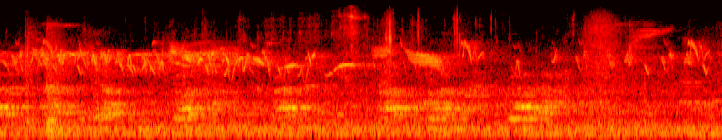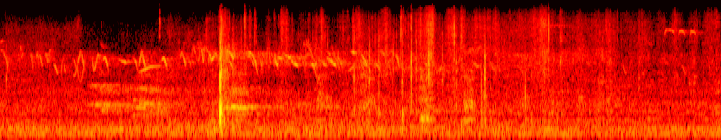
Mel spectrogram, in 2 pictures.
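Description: Birds calling: a run of short chirps and clucks repeating every half second or so. About seven seconds in there is a single sharp click.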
